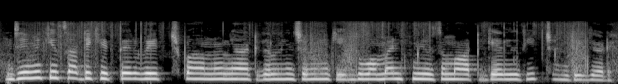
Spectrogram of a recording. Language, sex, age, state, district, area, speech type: Punjabi, female, 18-30, Punjab, Faridkot, urban, spontaneous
